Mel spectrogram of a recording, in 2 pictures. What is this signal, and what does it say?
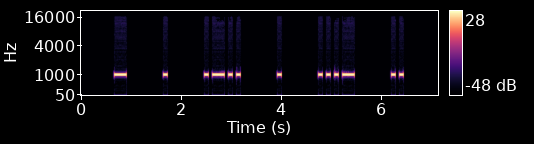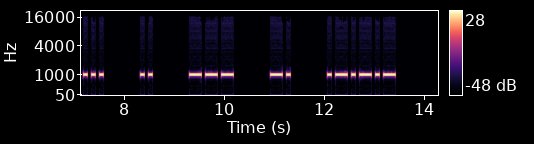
Morse code, heard as a keyed tone, about 15 wpm, spaced as for 8 wpm, 1000 Hz. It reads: TELEVISION.
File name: 8wpm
